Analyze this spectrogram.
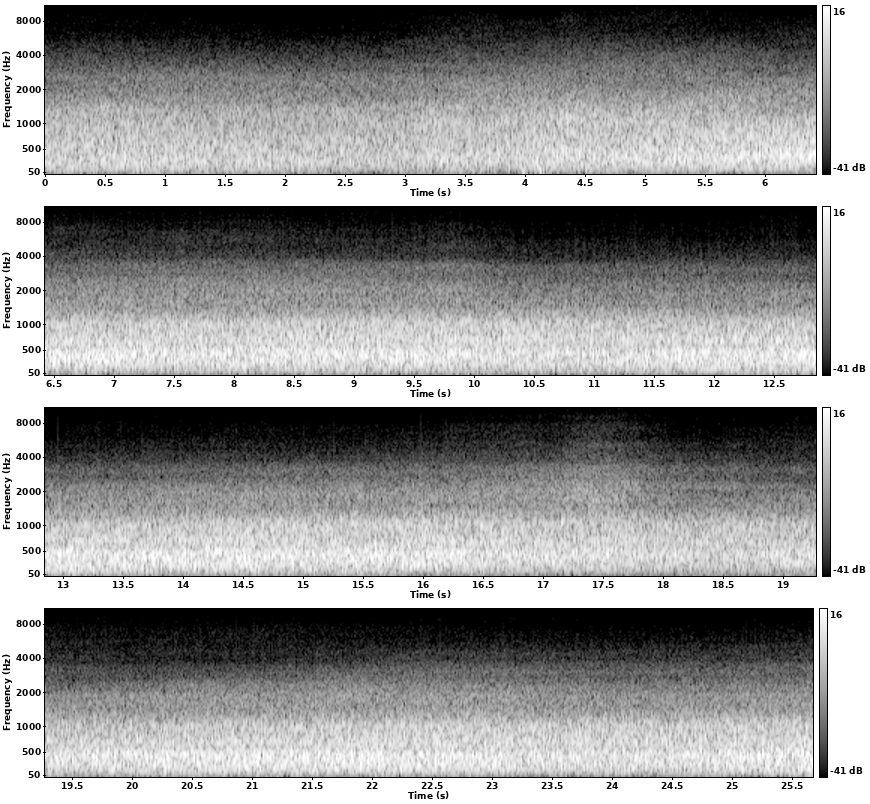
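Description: Small waves wash and fizz steadily onto the shore.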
